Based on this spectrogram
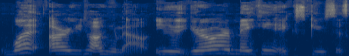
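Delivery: put-on firm, authoritative, commanding voice. Retelling an inner voice scolding about excuses: imitating an authoritative inner voice. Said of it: "authoritative voice takes over my head and was like".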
